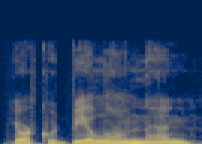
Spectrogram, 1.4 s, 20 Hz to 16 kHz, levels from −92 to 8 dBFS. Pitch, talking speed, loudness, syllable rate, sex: 170 Hz, 220 wpm, -13 LUFS, 6.4 syllables/s, female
